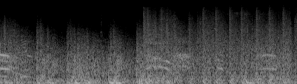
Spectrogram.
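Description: Shotgun fire in Max Payne 3 multiplayer, heard as a dense run of loud, sharp gunshots in quick succession, continuous through the clip with no clear talk.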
